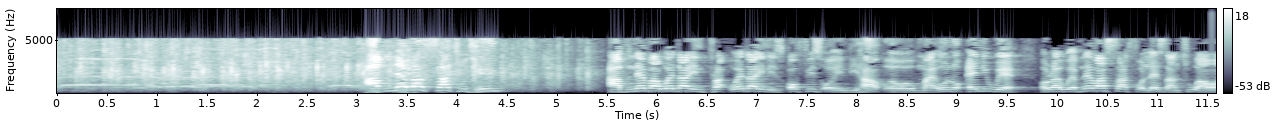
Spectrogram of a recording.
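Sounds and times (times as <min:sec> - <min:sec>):
audience clapping: 0:00.0 - 0:05.6
speech: 0:03.2 - 0:04.6, 0:05.6 - 0:11.5.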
